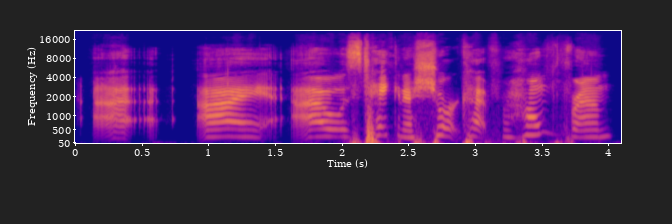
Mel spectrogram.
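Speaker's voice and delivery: put-on a boy trying to talk his way out; nervous boy. Boy character voice.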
